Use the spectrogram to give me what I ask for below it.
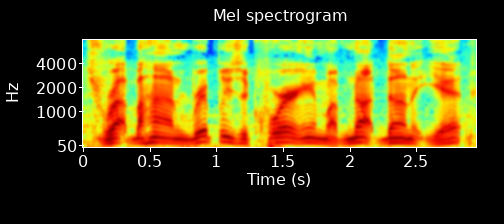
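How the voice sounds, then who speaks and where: Outdoors at a shopping and entertainment complex, a man who travel-vlogs offers a casual walking-tour commentary. His medium-pitched voice moves at a moderate pace over slight background noise, and he rambles, with frequent fillers and restarts.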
